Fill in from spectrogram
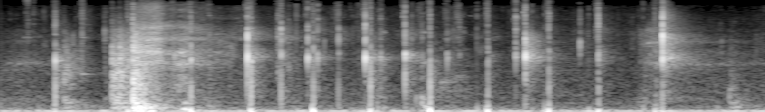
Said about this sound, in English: Yeah, I think today we applause by snapping our fingers.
